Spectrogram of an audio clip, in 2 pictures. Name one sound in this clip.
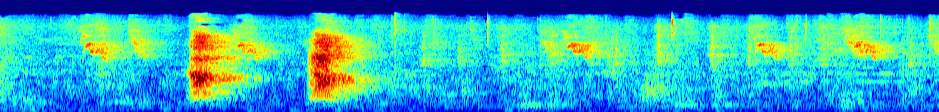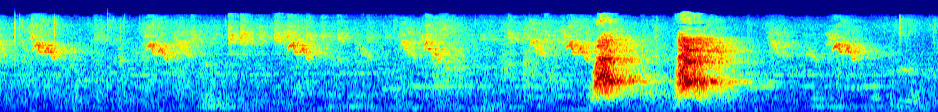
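Puppies yap and yelp sharply while playing.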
